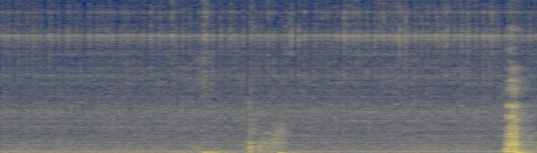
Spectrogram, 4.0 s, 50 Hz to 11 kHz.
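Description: Altair MF-1200 power amplifier powered on, its cooling fans running with a steady hum, and a few faint knocks about two seconds in. One channel is in thermal protection straight after switch-on, which the repairer suspects is a false thermal fault, since nothing could be hot that quickly.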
